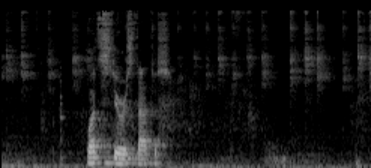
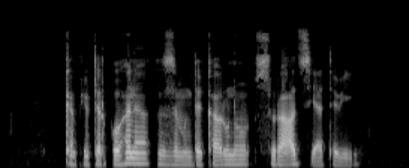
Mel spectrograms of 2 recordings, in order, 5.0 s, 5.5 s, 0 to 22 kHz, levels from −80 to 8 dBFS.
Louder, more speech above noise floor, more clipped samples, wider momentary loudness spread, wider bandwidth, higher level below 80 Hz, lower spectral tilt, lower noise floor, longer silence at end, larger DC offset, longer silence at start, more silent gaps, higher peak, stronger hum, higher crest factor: second, -26 LUFS vs -22 LUFS; second, 24 dB vs 52 dB; neither; first, 25 LU vs 12 LU; first, 17 kHz vs 11 kHz; about the same, -50 dBFS vs -54 dBFS; about the same, -5.5 dB/octave vs -5.5 dB/octave; second, -49 dBFS vs -74 dBFS; second, 0 s vs 0.7 s; neither; second, 0.05 s vs 0.9 s; neither; second, -10 dBFS vs 0 dBFS; neither; about the same, 22 dB vs 22 dB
